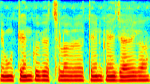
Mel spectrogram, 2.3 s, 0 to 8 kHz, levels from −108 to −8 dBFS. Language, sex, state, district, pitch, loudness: Hindi, male, Uttarakhand, Tehri Garhwal, 145 Hz, -14 LUFS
